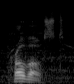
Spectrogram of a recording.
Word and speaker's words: Provost: And then I also checked on is it Provost or Provost? And it's Provost. Provost. Accent on the first O, so we want to get those right.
